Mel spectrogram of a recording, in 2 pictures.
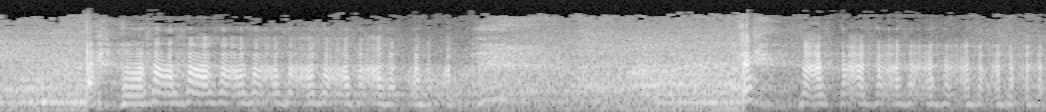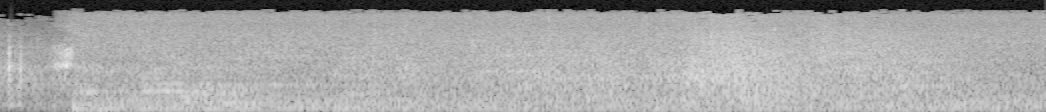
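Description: Voices and laughter in the first half, then, from about halfway, the steady rushing noise of hot tub jets churning the water.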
